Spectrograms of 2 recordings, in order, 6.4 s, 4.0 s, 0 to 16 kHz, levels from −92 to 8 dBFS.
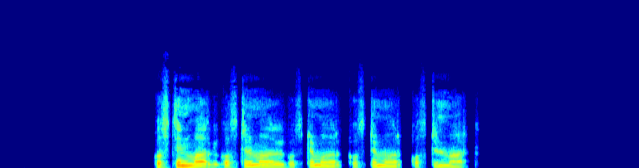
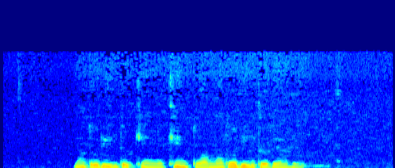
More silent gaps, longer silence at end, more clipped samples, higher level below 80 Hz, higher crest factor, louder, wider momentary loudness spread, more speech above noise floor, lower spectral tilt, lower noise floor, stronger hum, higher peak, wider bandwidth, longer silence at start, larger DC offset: first, 4.07-4.12 s vs none; first, 1.75 s vs 0.9 s; neither; second, -72 dBFS vs -66 dBFS; first, 22 dB vs 16 dB; about the same, -28 LUFS vs -29 LUFS; about the same, 11 LU vs 12 LU; first, over 63 dB vs 36 dB; second, -6.5 dB/octave vs -8.5 dB/octave; first, under -90 dBFS vs -63 dBFS; neither; first, -8 dBFS vs -14 dBFS; second, 9 kHz vs 11.5 kHz; first, 1.55 s vs 0.75 s; neither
